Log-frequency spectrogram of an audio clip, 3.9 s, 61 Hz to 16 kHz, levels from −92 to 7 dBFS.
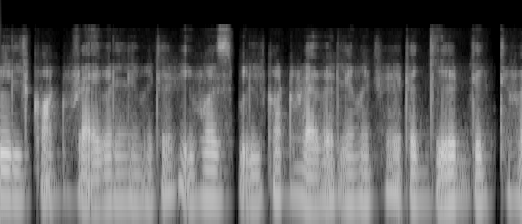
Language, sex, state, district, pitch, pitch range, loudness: Bengali, male, Odisha, Malkangiri, 110 Hz, 110-120 Hz, -23 LUFS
